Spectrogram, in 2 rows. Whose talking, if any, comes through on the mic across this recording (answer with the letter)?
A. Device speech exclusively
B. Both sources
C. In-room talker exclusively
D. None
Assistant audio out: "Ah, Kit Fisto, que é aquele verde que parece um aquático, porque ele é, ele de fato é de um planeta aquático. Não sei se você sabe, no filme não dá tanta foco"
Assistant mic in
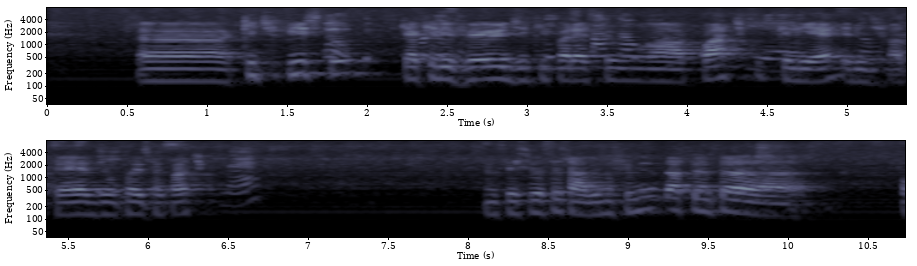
B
